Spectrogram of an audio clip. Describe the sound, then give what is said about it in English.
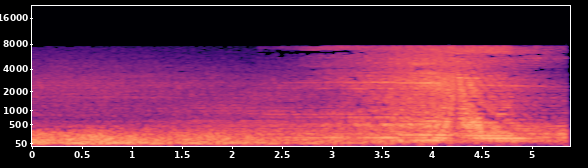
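A loud, steady jet-like roar that swells in intensity, with a rising whine sweeping through it as the reactor jets of Sir Hubert's shuttle start up, continuous with no voices. “Switch the gyro stabilizer. Start the reactor jets.”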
